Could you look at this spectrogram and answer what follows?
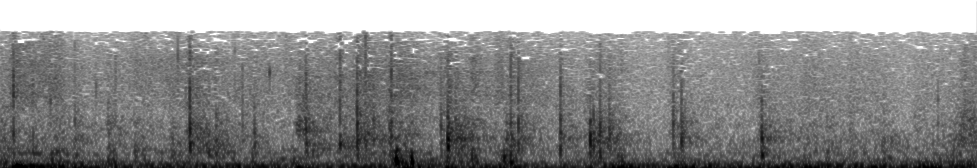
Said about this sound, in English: The creaking you hear is footsteps.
